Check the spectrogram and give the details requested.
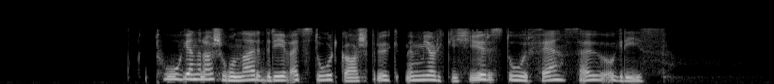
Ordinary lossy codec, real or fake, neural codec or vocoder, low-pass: AAC, 32 kbps; real; none; 5.4 kHz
